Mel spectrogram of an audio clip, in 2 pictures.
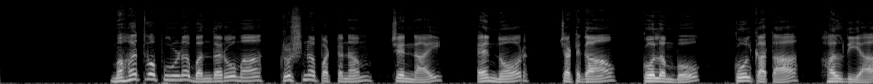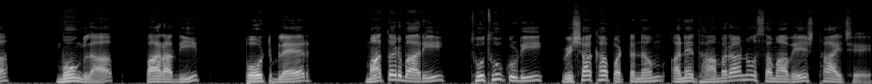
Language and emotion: Gujarati, neutral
